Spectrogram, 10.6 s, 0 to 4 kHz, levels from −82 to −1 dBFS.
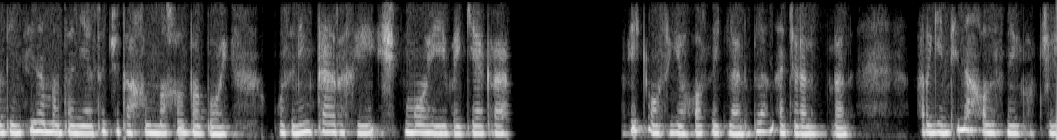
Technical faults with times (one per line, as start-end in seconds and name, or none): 5.08-6.25 call audio freeze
